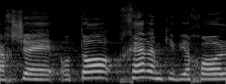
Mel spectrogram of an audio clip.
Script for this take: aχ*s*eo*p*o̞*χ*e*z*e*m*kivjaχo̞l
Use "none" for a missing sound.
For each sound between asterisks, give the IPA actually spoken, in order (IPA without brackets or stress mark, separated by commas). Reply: ʃ, t, χ, ʁ, m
